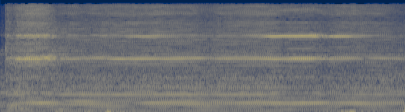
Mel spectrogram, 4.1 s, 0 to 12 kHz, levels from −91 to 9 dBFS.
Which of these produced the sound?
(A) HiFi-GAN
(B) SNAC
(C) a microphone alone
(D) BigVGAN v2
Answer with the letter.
C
